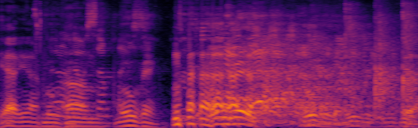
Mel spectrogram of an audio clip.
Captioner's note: all laughing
